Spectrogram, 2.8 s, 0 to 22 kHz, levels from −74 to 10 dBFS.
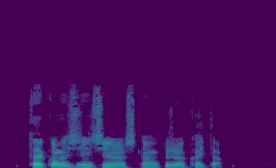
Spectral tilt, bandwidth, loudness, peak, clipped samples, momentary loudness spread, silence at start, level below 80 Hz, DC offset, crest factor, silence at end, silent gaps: -4.5 dB/octave; 11.5 kHz; -31 LUFS; -12 dBFS; under 0.1%; 10 LU; 0.3 s; -76 dBFS; under 0.1%; 20 dB; 0.55 s; none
